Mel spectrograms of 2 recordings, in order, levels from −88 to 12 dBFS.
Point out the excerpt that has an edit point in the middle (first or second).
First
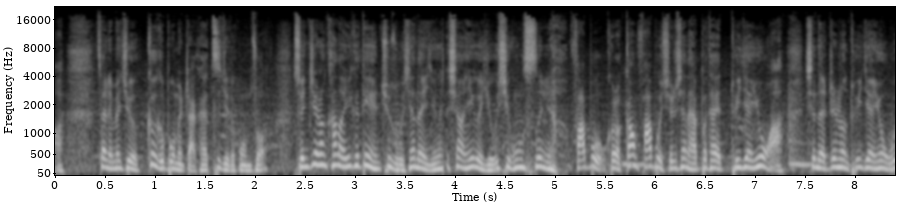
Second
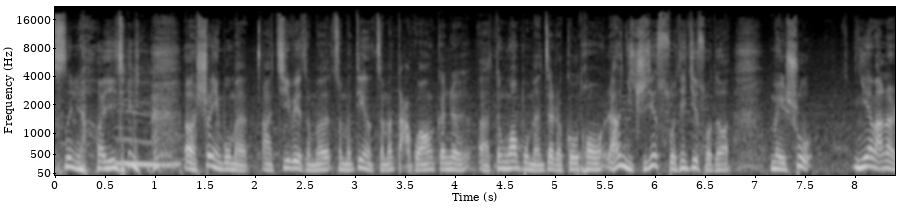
first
